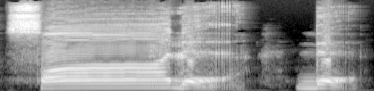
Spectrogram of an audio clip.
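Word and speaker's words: ص: Dan mengapa kita ada memantulkan di akhirnya huruf dal? Karena memang secara ejaan shad itu ada dalnya. Tadi kan disebutkan ejaan shad itu adalah shad, alif, kemudian dal. Kalau dibaca shad de. Karena memang secara ejaan ada dalnya.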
